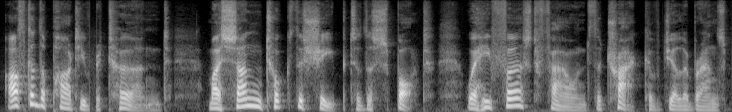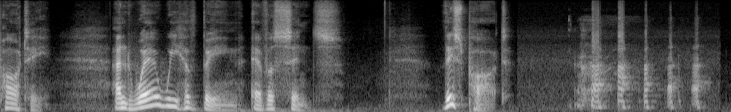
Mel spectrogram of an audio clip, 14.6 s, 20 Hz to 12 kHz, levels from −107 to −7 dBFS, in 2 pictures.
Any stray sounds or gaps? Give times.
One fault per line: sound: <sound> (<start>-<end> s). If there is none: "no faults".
sound: dropout (0.9-1.0 s)
sound: laugh (13.0-14.4 s)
